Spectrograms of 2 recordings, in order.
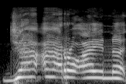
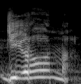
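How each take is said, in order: First: It is said slowly with every syllable. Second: It is said fast, syllables run together.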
